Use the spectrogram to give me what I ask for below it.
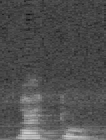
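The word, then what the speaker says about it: bateau: Okay, and the last one, if there is AU or EAU inside a word, we pronounce it simply as O. O. O. With rounded lips.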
